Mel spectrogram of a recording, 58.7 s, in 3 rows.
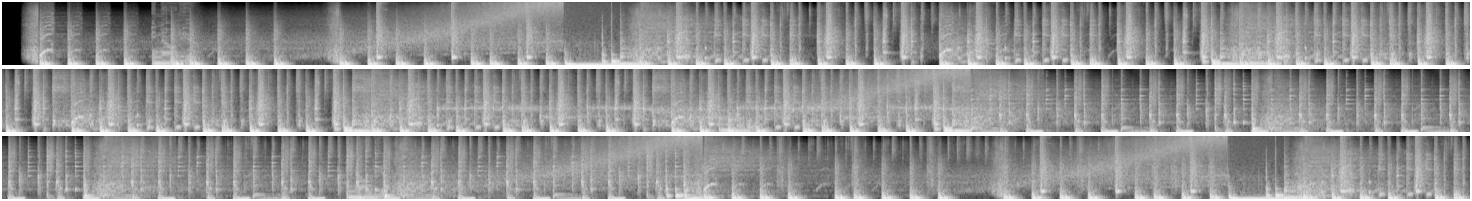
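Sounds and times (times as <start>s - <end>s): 
percussion drums: 0.3s - 58.7s.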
